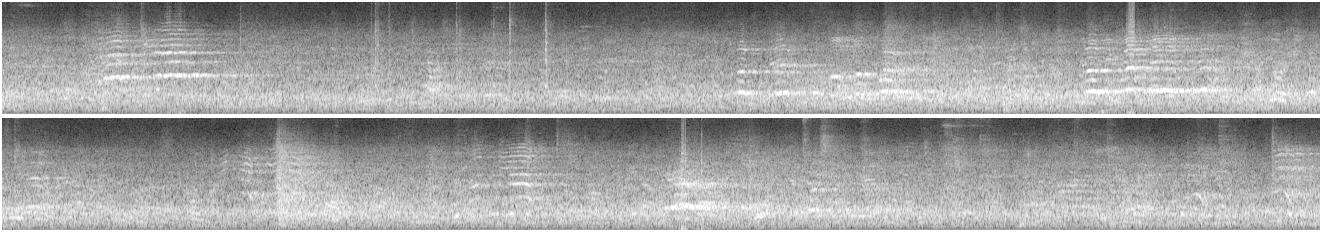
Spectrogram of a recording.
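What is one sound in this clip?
Fighters shout sharply as they strike.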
